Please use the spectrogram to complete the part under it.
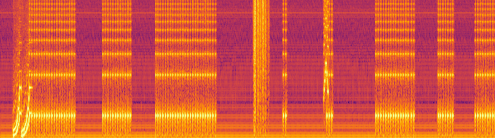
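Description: Rapid electronic beeps chirp in quick bursts.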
